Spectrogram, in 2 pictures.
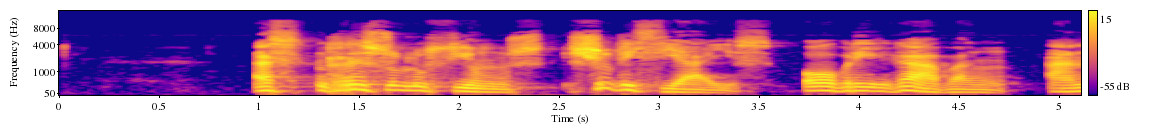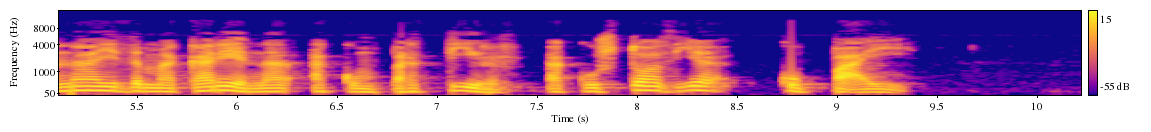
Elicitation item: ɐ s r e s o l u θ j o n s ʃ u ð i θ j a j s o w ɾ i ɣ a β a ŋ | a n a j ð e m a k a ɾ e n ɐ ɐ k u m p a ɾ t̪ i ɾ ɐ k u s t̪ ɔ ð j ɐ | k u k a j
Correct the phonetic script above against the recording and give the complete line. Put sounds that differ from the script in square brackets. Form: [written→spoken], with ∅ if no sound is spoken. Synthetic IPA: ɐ s r e s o l u θ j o [n→ŋ] s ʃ u ð i θ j a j s o [w→β] ɾ i ɣ a β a ŋ | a n a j ð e m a k a ɾ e n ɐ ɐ k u m p a ɾ t̪ i ɾ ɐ k u s t̪ ɔ ð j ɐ | k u [k→p] a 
